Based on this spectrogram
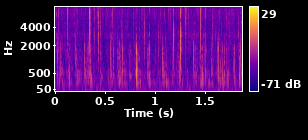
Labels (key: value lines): label: biophony, sea urchins (Echinidae)
recorder: SoundTrap 600 or HydroMoth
